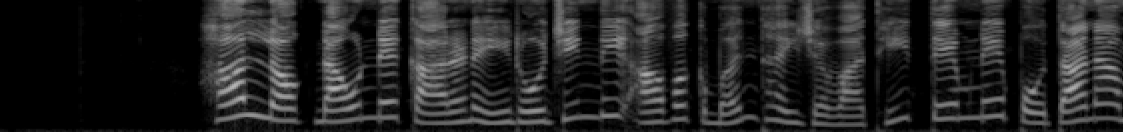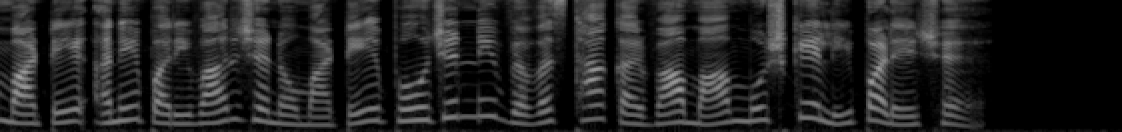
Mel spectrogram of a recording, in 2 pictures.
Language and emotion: Gujarati, neutral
